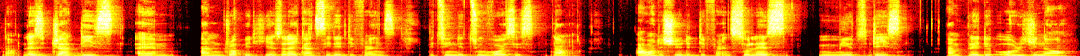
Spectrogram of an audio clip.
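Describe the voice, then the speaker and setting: Low, gravelly male tutorial host. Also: normal speed. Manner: step-by-step, repetitive explaining. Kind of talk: screen-recorded software tutorial.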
